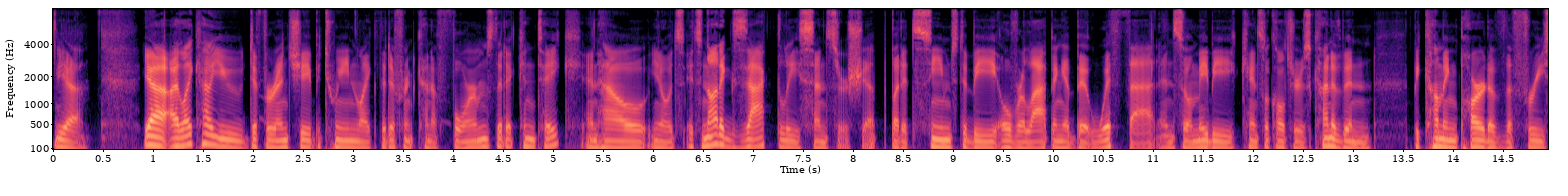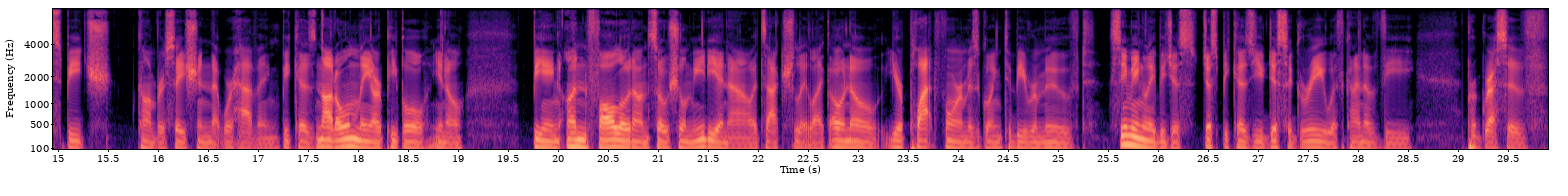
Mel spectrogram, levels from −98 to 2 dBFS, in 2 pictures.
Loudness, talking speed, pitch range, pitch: -23 LUFS, 185 wpm, 90-110 Hz, 100 Hz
